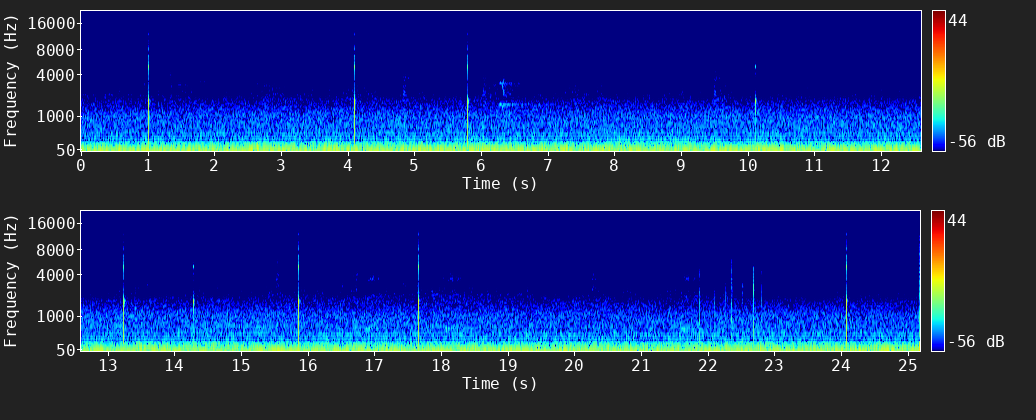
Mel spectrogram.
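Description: Short, sharp interface clicks sound now and then.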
